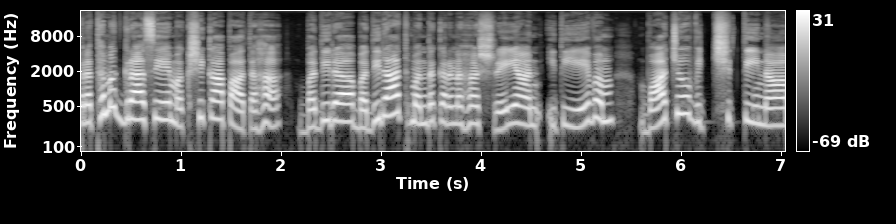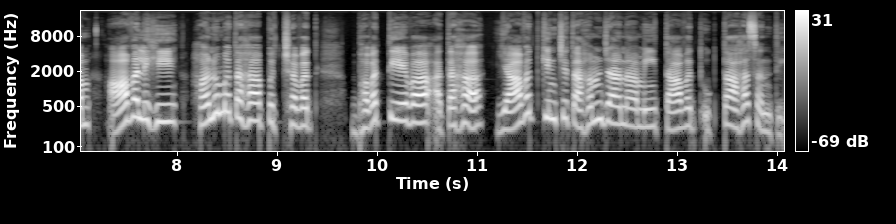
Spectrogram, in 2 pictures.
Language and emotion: Sanskrit, neutral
